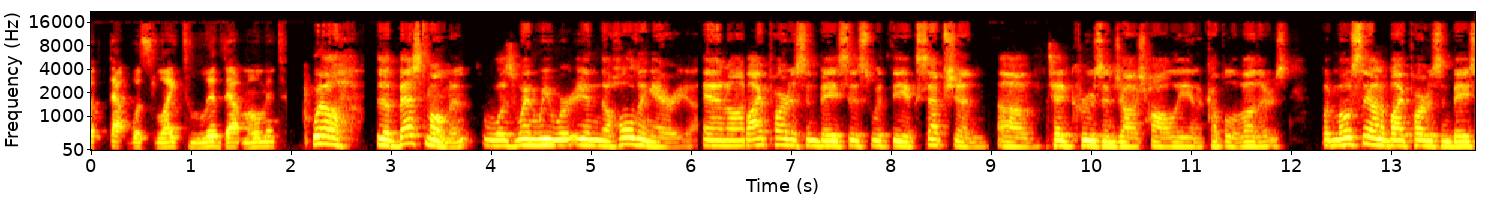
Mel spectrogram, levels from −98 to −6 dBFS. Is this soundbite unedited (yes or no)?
no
